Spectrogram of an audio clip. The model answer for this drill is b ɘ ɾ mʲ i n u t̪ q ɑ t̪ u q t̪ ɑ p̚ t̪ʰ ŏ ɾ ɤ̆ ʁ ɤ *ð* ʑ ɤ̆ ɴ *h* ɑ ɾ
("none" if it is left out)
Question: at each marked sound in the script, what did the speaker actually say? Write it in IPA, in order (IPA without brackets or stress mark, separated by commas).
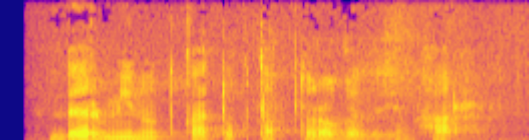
ð, h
